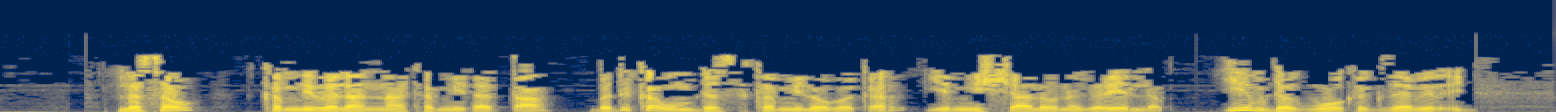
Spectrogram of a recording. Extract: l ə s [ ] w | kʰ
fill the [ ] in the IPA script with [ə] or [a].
ə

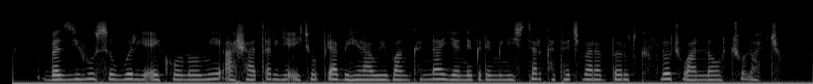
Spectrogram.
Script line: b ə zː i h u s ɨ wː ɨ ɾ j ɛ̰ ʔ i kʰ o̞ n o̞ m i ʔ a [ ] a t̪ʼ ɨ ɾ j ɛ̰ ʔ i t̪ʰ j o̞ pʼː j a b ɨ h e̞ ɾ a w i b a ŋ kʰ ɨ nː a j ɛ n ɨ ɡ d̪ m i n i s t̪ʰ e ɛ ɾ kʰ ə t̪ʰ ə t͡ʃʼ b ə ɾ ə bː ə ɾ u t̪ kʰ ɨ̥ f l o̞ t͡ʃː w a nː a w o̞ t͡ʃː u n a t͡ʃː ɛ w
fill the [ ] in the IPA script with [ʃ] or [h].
ʃ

